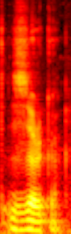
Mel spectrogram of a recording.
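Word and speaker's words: Czerka: you through yeah and I was correct it's pronounced zurka let's see um what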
